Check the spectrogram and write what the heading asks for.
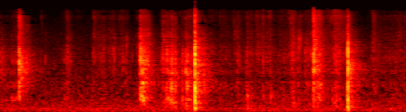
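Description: Plastic shrink-wrap being torn and peeled off a small cardboard product box: several short crackling tears and rustles, the sharpest about two seconds in.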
